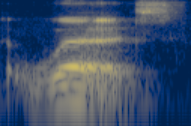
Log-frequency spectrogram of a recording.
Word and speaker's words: words: uh is words words i know you see the spelling and a letter o right but the vowel is uh words words the other words cut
